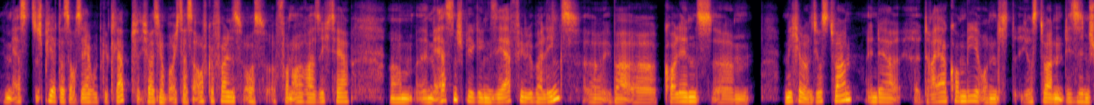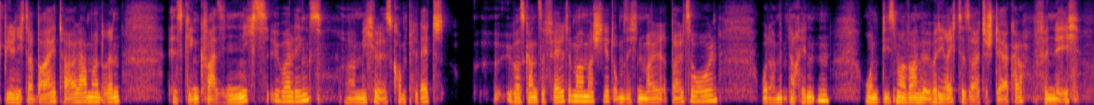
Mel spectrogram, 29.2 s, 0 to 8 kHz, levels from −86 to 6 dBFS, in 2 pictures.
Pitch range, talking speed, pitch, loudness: 105-130 Hz, 170 wpm, 115 Hz, -16 LUFS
